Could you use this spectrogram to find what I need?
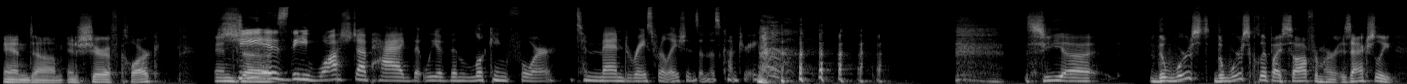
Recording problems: none

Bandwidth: 15 kHz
